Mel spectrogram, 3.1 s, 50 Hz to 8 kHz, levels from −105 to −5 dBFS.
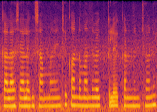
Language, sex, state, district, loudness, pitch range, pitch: Telugu, female, Andhra Pradesh, Srikakulam, -21 LUFS, 210-220 Hz, 215 Hz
